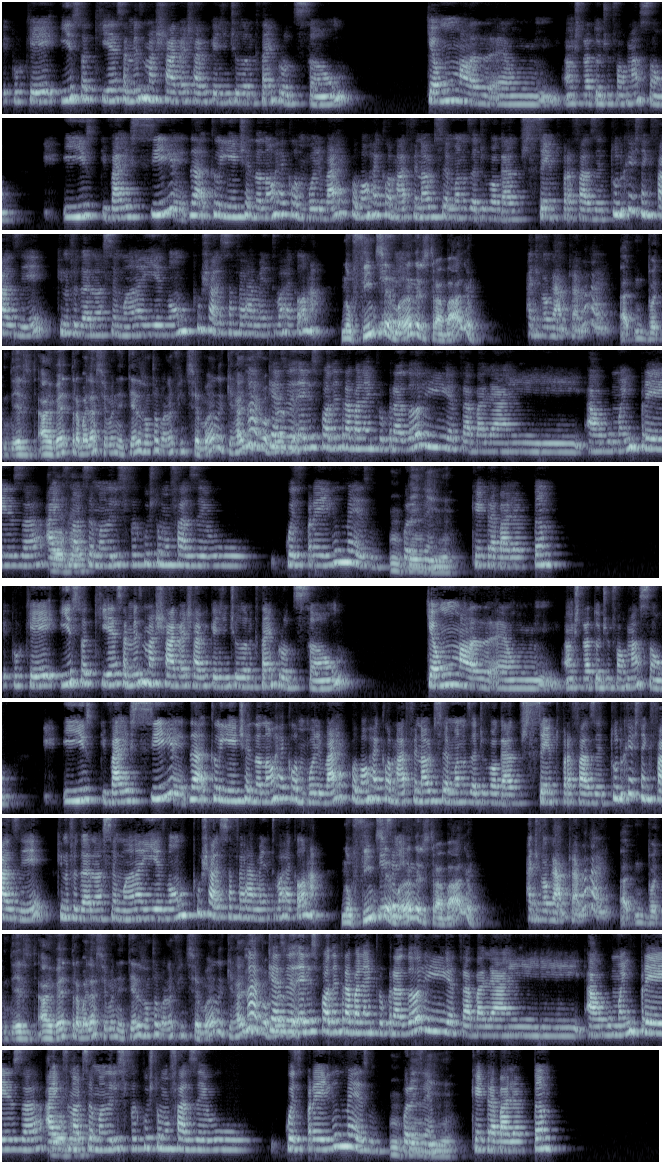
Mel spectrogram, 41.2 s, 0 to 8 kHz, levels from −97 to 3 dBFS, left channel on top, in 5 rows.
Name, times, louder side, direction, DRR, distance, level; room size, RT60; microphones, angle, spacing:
voice 1, 0.0-4.4 5.3-8.4 8.8-20.5 21.2-21.6 23.0-24.1 27.8-36.1 36.5-37.7 38.0-38.6 38.9-39.9, right 4 dB, 45° right, 0.6 m, -27 dB
voice 2, 20.7-22.4 24.2-28.5 33.6-34.0 37.8-38.6, equal, 5° left, 0.4 m, -27 dB
6.8 x 6.1 x 2.3 m
head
